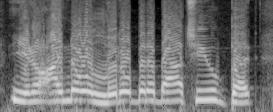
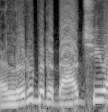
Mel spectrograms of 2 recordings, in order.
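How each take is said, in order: First: Host slides into an Irish accent, pitched higher; slipped Irish accent. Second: Said in the usual way. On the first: Real, not acted. Host unwittingly copying the Irish fighter's accent. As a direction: let a Northern Irish lilt creep in by accident. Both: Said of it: "I almost sounded like him there".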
